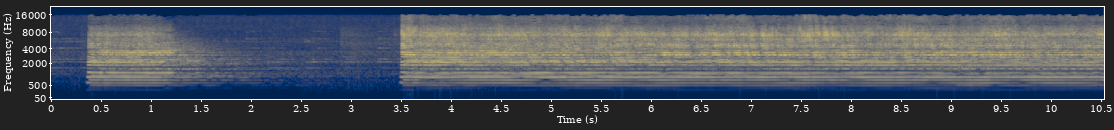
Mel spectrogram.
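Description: Freight locomotive's multi-chime air horn sounding for the road crossing ahead: a short blast about half a second in that dies away over a couple of seconds, then a long steady blast from about three and a half seconds in, still sounding at the end.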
